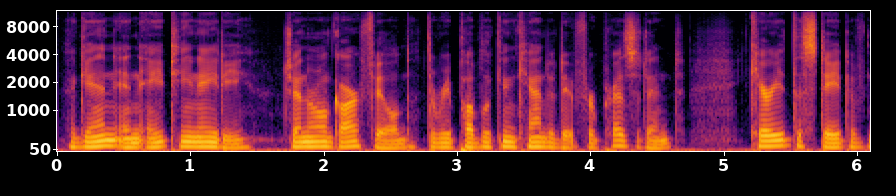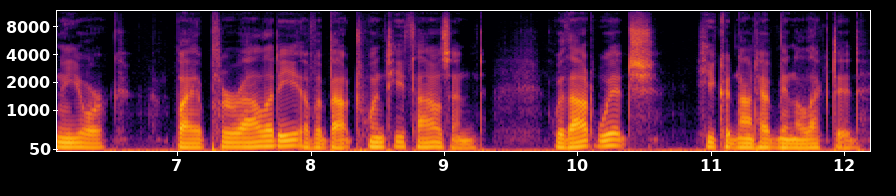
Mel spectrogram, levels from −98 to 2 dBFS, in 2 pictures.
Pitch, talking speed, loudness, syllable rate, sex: 110 Hz, 155 wpm, -17 LUFS, 5.6 syllables/s, male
